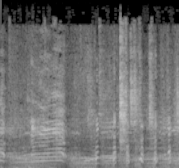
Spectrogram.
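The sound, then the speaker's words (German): Farm hens cluck and cackle continuously, several birds overlapping in busy, rising-and-falling calls at a farm where they are kept for laying eggs around Easter. “Für die Hühner von Landwirtin Gudrun Walker bedeutet Ostern vor allem eins: Eier legen, was das Zeug hält.”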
